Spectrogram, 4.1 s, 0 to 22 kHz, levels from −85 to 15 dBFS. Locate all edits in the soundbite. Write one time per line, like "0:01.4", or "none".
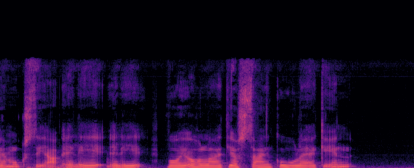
0:01.6

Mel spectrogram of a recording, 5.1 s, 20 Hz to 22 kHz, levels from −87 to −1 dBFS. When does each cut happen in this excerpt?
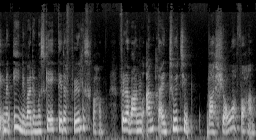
0:01.8
0:03.2

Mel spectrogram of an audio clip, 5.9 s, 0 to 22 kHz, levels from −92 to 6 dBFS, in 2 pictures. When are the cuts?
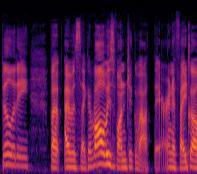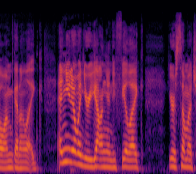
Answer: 0:02.8

